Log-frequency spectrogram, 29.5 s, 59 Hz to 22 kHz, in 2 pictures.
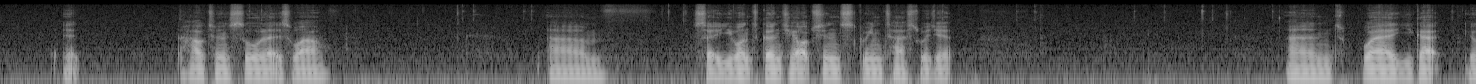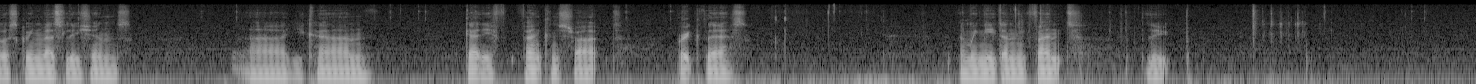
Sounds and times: Speech: 0.6s - 0.8s, 1.8s - 3.3s, 5.5s - 6.1s, 6.9s - 9.6s, 12.9s - 16.1s, 17.1s - 18.5s, 19.4s - 22.3s, 24.3s - 25.6s, 26.2s - 26.5s.

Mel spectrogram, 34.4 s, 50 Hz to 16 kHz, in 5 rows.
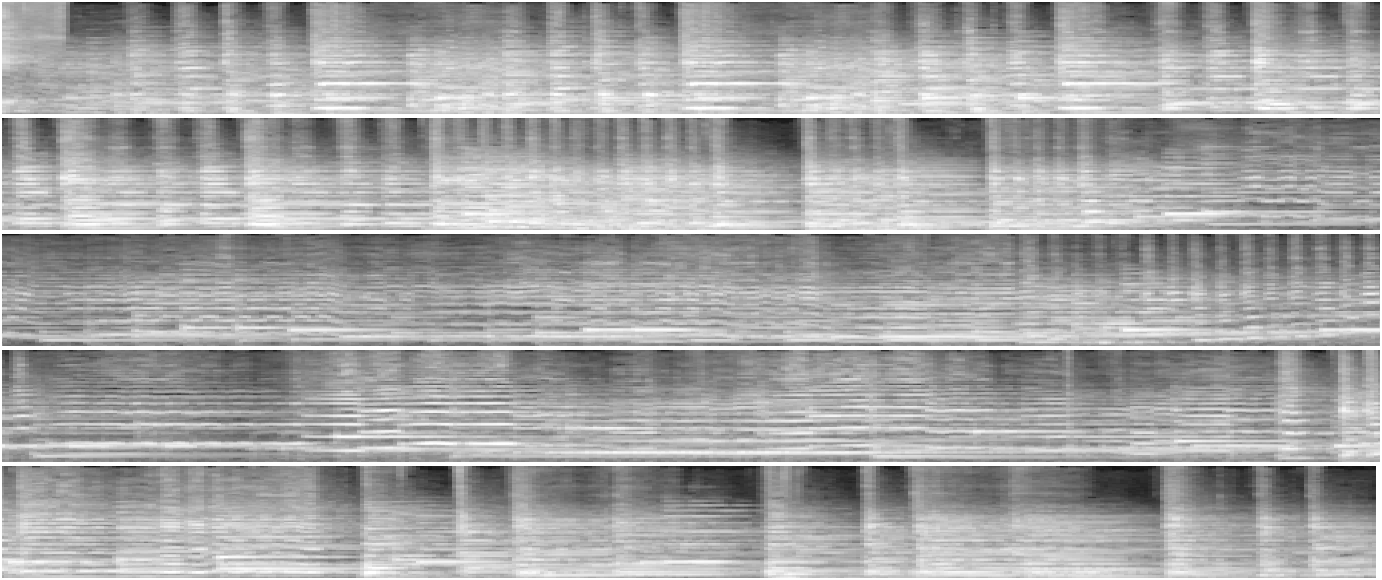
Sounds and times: Cello: 0.0s - 34.4s.

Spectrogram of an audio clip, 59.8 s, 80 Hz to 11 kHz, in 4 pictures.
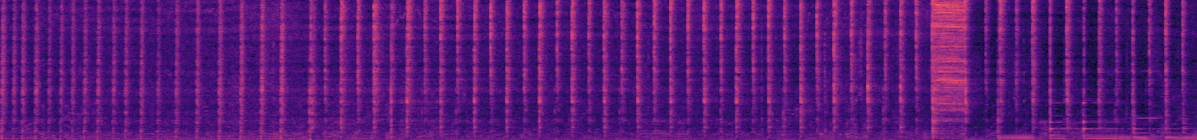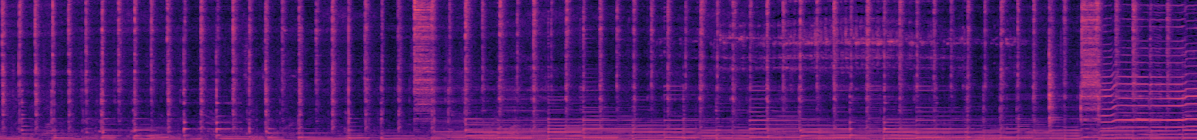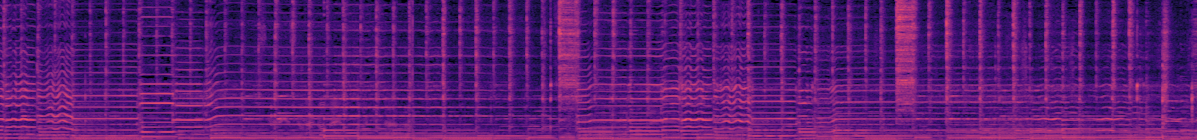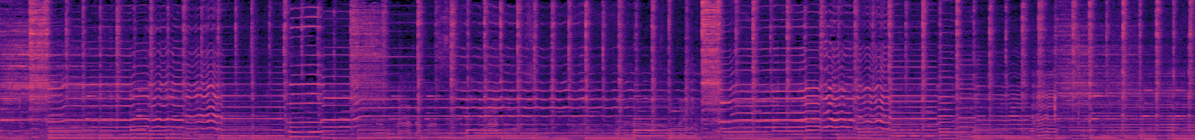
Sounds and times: Jazz: 0.0s - 59.8s.

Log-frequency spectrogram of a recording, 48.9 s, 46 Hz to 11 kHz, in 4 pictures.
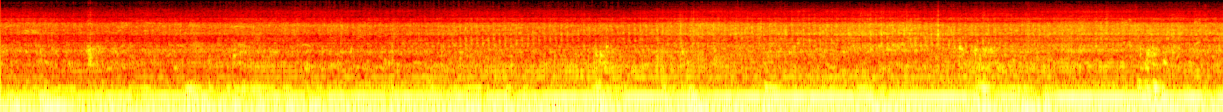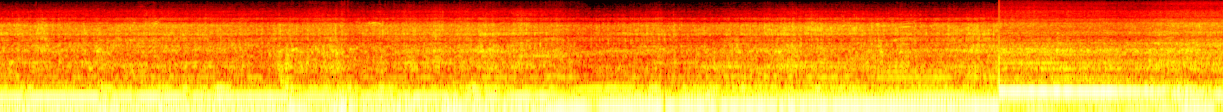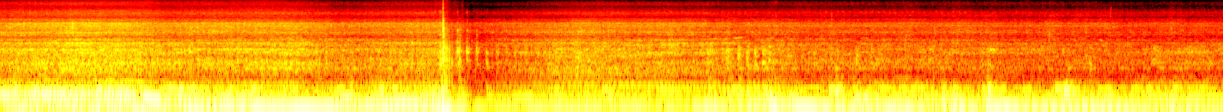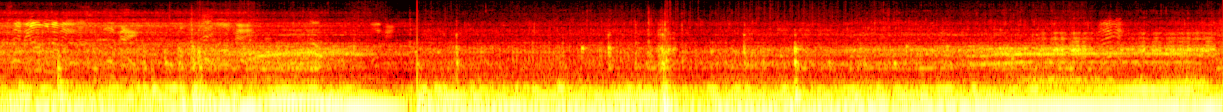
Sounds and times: Motorboat, speedboat: 0.0s - 48.9s.

